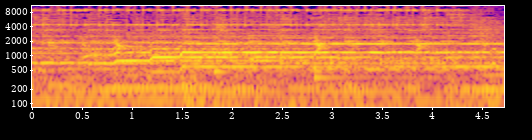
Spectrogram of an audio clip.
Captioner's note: chanting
